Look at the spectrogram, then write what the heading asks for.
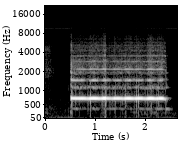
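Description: A homemade bamboo flute tuned to F sharp major, blown with a sharp puff to jump to its octave: one clear, loud whistling note held steady for about two seconds, heard alone.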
